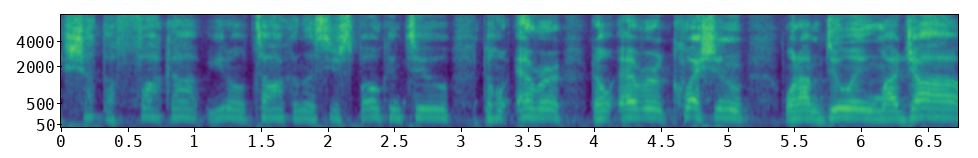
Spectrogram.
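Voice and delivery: shrill, very high, furious angry screaming. Retelling what one woman screamed at another in front of everybody: retelling an angry scream. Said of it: "she just screamed at her".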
